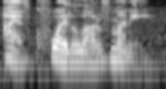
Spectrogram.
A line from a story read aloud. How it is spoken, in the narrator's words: Jamie whispered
